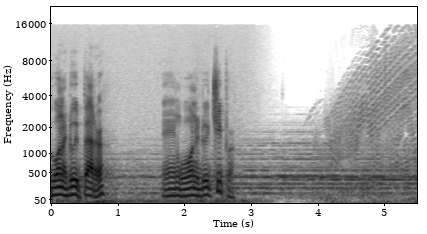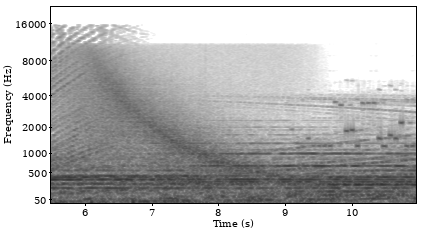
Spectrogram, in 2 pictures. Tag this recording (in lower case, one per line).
music
speech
